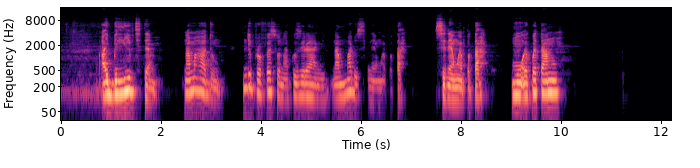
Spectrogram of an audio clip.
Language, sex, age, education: Igbo, male, 30-45, tertiary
